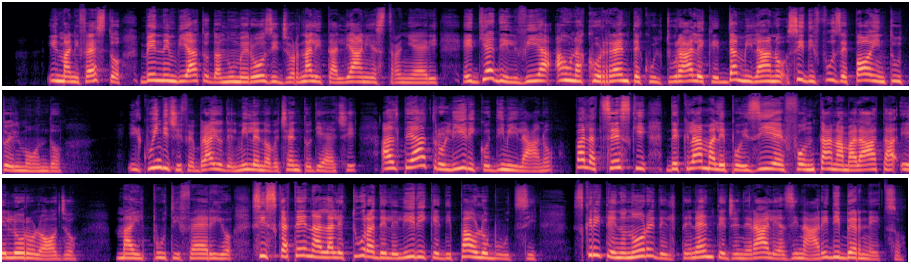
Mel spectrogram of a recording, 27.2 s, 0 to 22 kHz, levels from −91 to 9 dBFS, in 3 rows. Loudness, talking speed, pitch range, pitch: -14 LUFS, 150 wpm, 205-260 Hz, 230 Hz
